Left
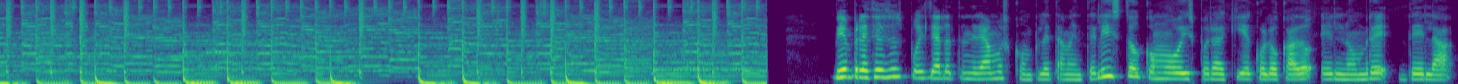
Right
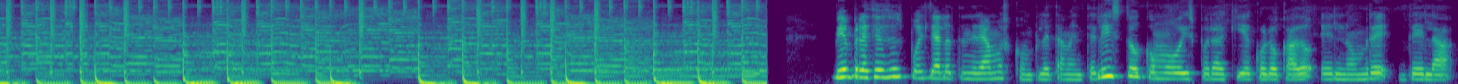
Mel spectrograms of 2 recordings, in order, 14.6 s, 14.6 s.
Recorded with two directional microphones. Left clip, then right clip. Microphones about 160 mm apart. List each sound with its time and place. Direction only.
0.0 s music: centre (ahead or behind)
8.4 s speech: 25° left (ahead or behind)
